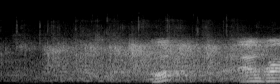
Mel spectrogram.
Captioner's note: everyone applauding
